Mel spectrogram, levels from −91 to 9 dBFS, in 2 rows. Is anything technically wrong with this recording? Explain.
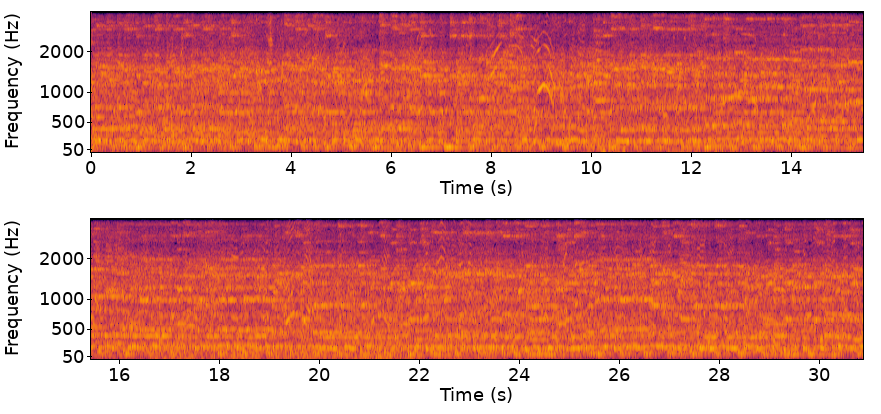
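No, nothing here stands out as a technical problem; the audio sounds fine all the way through.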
